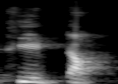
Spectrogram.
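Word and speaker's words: theta: ये जो बेटा मैंने डिजाइन बनाया ना, ये इसको बोलते हैं, प्रोनाउंस करते हैं थीटा।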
